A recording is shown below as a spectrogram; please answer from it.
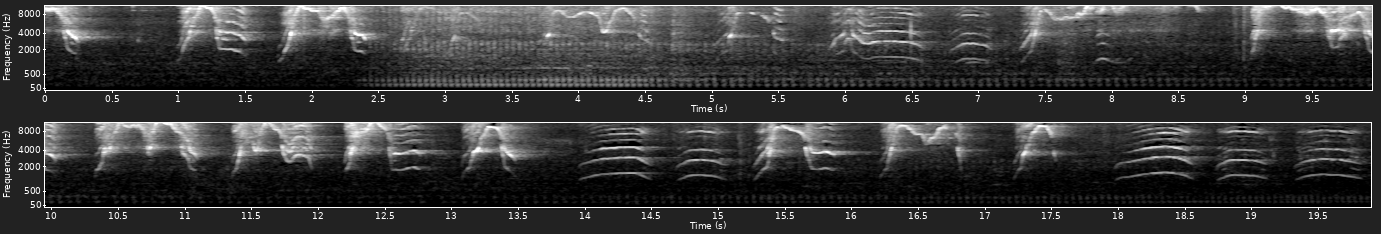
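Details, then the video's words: Baby monkey Santo wails from a tree branch as mother Sara fails to settle him; rustling and a low rumble first, then a run of repeated arched cries quickening toward the end. "Little Monkey SANTO cries on the branch tree so loudly Mama monkey SARA can't take care of him"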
